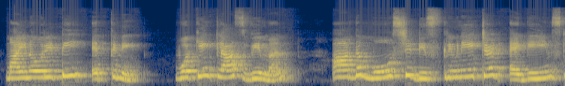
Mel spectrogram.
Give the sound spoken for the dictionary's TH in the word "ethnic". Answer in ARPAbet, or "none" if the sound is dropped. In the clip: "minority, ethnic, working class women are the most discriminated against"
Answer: T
